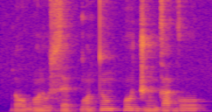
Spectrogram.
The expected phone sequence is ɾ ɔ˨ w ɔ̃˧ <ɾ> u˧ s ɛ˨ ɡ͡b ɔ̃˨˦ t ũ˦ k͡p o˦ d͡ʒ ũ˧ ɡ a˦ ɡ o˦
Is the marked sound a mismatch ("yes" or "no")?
no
